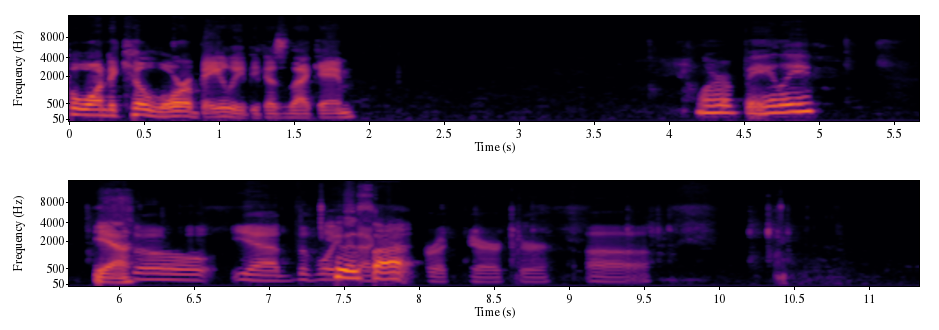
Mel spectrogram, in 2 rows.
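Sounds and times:
speech: 0.0 - 2.0, 4.2 - 5.1, 5.8 - 10.6
soft hush: 3.8 - 10.1
quiet typing on a computer keyboard: 8.6 - 10.9.

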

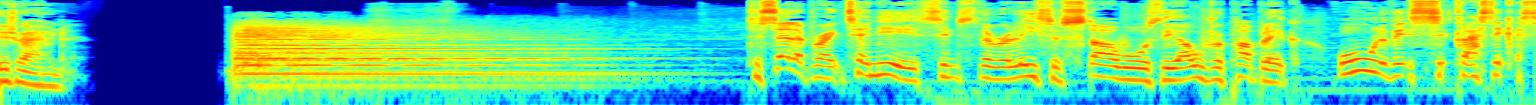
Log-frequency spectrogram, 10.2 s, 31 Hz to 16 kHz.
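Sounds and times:
speech: 0.0 - 0.6, 5.0 - 10.2
clock tower bell strike: 1.5 - 5.0.

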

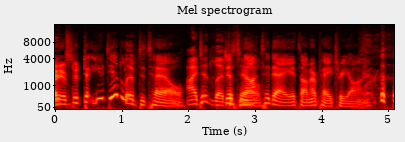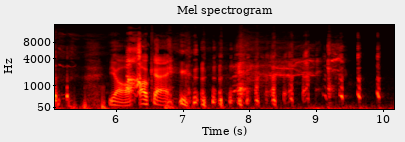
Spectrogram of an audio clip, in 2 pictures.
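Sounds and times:
speech: 0.0 - 5.2, 5.9 - 8.0
laughter: 4.6 - 5.5, 6.3 - 9.7
person coughing fit: 7.7 - 9.7.

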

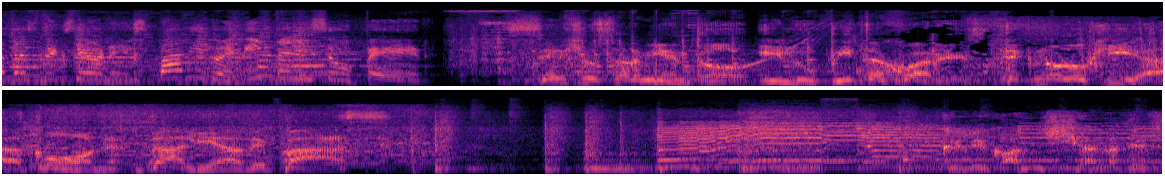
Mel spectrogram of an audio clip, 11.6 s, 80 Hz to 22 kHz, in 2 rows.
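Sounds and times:
speech: 0.9 - 7.8, 11.0 - 11.6
cheesy nightclub-style music: 2.7 - 11.6.

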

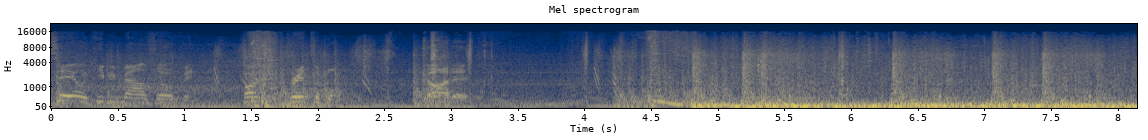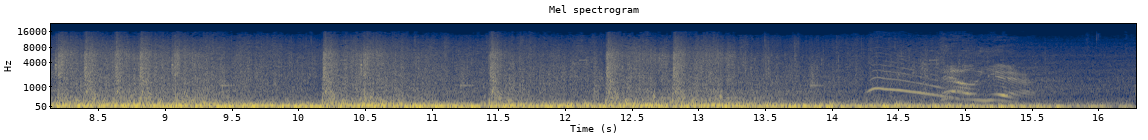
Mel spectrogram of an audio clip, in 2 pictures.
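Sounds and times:
speech: 0.2 - 3.4
bombs exploding on target in an airstrike: 4.2 - 15.0.

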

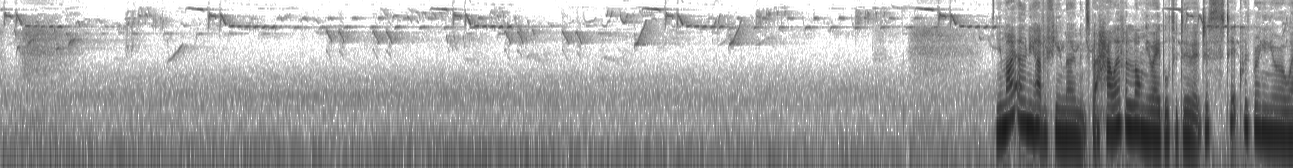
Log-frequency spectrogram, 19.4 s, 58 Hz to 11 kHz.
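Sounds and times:
soft steady outdoor hiss: 0.0 - 1.7, 12.9 - 19.3
faint birdsong with high whistles and sweeping calls: 0.0 - 19.3
speech: 15.0 - 19.3.

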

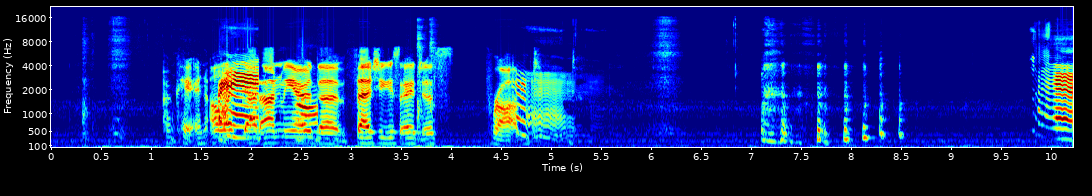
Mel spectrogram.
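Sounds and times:
speech: 1.3 - 5.3, 7.1 - 7.5, 10.0 - 10.2
person imitating a hungry cat meowing behind a door: 1.6 - 2.7, 4.5 - 5.4, 9.8 - 10.2.

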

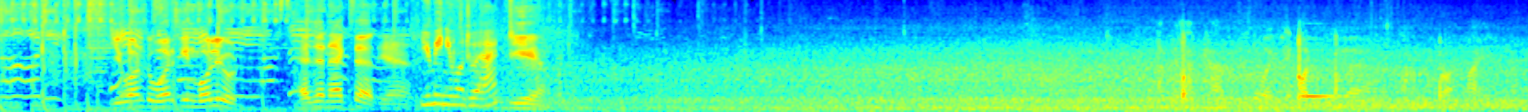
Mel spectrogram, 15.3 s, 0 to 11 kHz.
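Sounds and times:
speech: 1.2 - 5.6
airplane cabin engine drone in flight: 4.1 - 15.2.

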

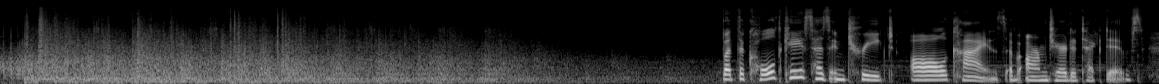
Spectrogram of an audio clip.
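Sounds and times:
fireworks crackling bangs: 0.0 - 8.1
loud booming blasts of building demolition explosions: 0.0 - 8.1
speech: 7.2 - 11.5.

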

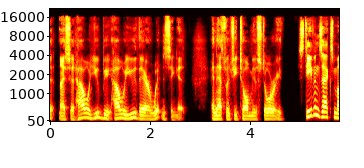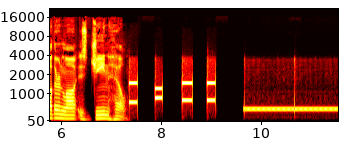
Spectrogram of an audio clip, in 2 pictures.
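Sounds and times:
speech: 0.0 - 7.4
touch-tone telephone keypad beeps of a number being dialed: 7.4 - 9.1
steady continuous phone tone: 7.4 - 11.5.

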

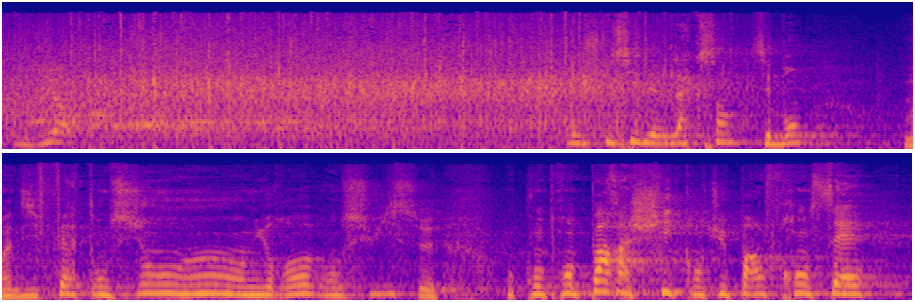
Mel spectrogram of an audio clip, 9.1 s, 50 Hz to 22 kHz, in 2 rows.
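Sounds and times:
crowd applause: 0.0 - 3.7
speech: 0.1 - 0.6, 2.8 - 9.0.

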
